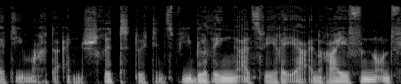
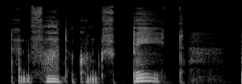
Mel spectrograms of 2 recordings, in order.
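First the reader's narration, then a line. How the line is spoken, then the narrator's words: Murmured. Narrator (German): murmelte Hamelie wieder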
